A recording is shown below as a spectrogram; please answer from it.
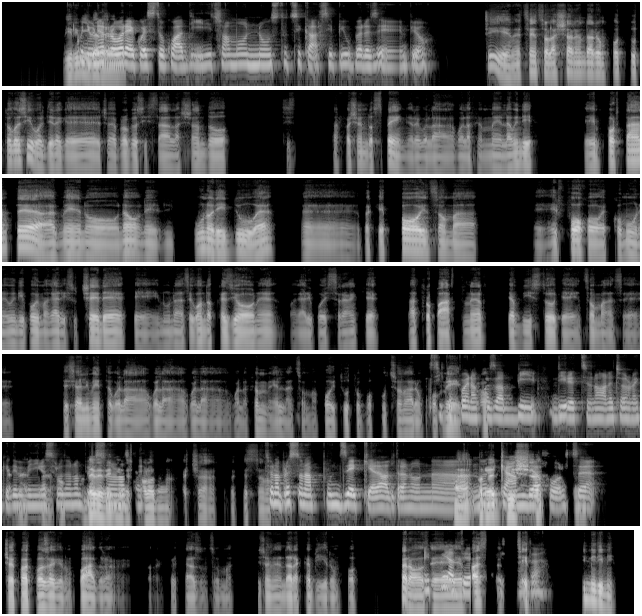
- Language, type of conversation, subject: Italian, podcast, Come si mantiene la passione nel tempo?
- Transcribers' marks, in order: unintelligible speech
